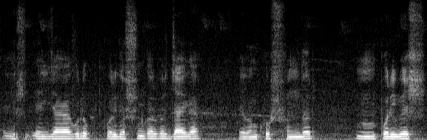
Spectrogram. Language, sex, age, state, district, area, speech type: Bengali, male, 30-45, West Bengal, Birbhum, urban, spontaneous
